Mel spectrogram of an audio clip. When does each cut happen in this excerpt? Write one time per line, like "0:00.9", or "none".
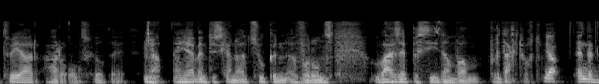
none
